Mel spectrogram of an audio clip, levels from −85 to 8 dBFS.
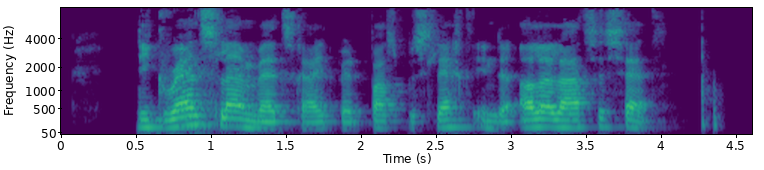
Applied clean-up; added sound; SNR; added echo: none; none; none; none.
